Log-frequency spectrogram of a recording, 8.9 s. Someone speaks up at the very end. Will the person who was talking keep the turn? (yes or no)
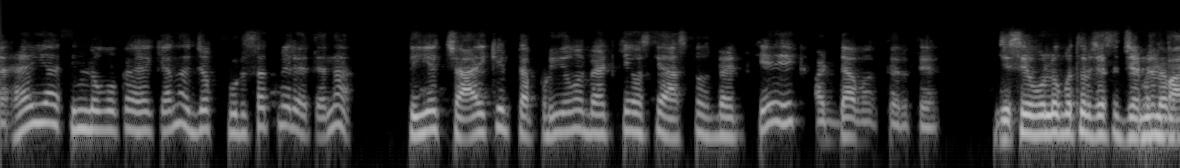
yes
